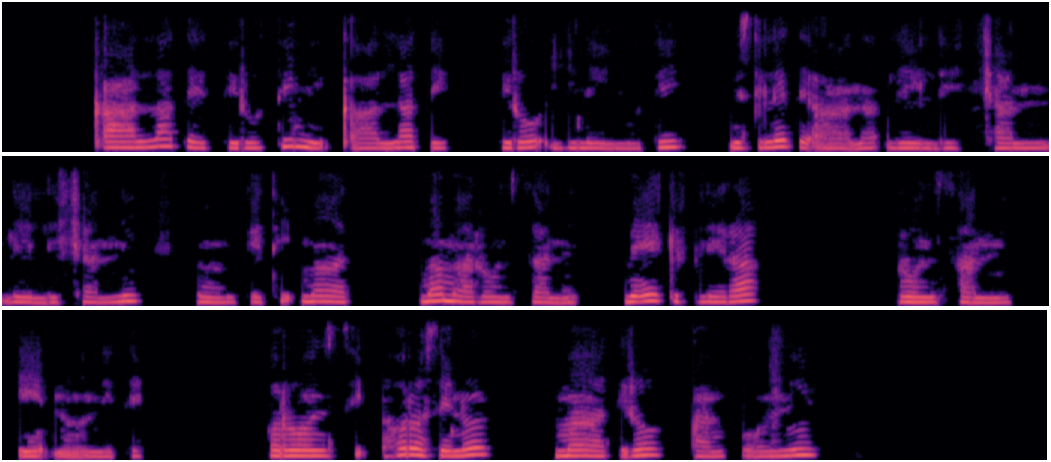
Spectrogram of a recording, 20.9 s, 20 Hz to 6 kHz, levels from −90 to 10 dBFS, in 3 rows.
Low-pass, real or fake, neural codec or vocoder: 5.4 kHz; fake; vocoder, 44.1 kHz, 80 mel bands, Vocos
